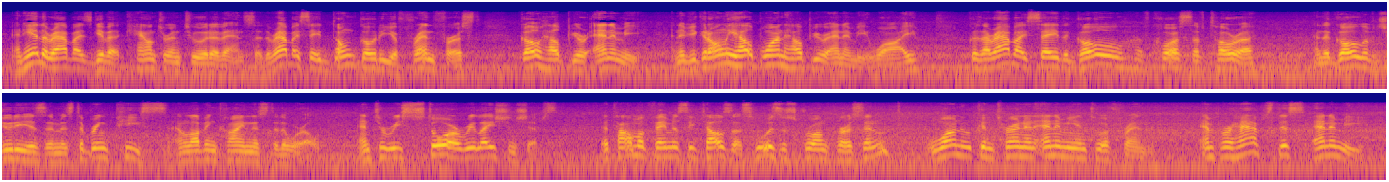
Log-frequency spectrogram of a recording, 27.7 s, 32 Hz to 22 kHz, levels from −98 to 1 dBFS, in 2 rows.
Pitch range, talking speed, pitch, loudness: 140-185 Hz, 180 wpm, 160 Hz, -17 LUFS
